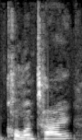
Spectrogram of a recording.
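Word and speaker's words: Kollontai: Colintai.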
